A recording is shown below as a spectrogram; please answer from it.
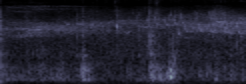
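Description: Faint woodland birdsong: a few brief chirps over low, steady background noise.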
